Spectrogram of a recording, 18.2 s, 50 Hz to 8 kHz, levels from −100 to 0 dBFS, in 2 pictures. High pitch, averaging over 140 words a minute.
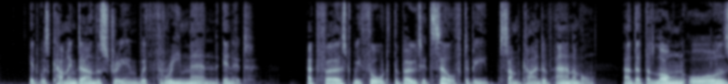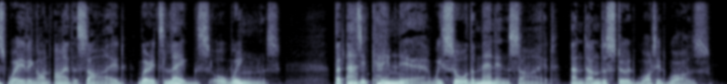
No: very low, 95 Hz; average, 180 wpm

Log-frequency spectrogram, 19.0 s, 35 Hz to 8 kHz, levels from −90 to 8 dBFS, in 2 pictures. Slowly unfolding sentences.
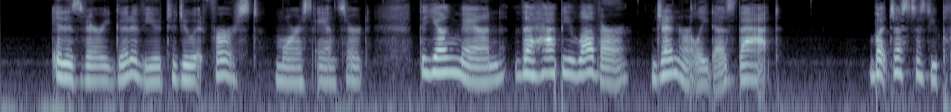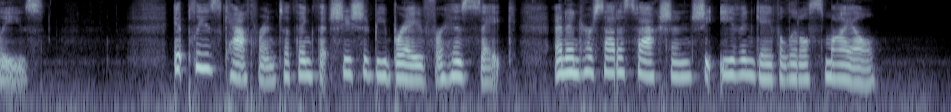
No: average, 150 wpm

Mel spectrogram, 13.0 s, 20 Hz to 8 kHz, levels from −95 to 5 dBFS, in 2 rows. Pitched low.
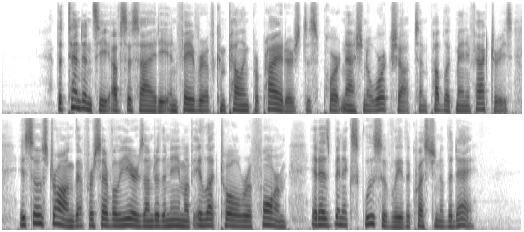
No: medium, 145 Hz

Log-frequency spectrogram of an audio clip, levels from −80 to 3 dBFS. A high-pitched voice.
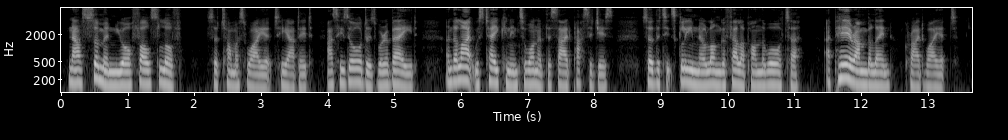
No: medium, 150 Hz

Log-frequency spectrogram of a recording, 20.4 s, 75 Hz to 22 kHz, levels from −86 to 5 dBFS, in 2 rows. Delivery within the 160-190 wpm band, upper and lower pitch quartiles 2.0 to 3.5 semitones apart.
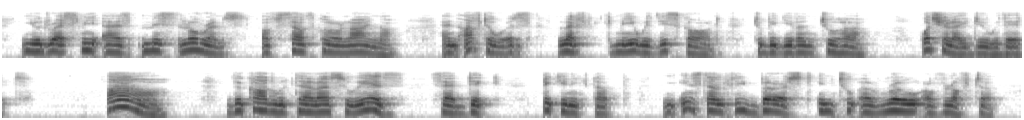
No: average, 140 wpm; average, 3.1 semitones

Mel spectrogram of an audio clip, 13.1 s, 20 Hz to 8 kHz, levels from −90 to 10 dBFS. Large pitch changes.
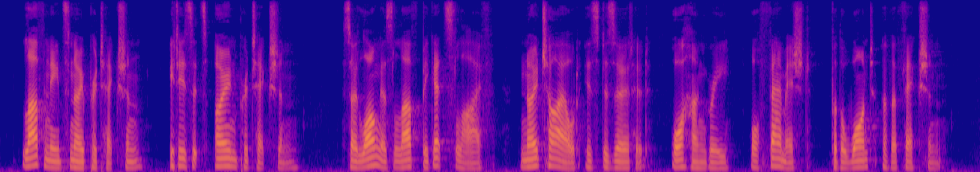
No: average, 3.5 semitones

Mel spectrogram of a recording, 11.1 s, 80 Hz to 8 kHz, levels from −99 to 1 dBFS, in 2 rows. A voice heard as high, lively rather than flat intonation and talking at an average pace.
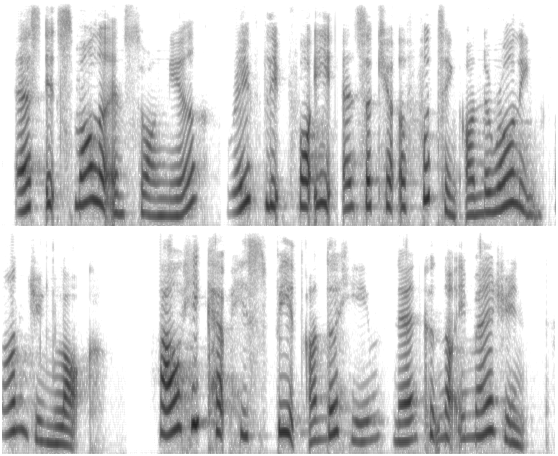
Yes: very high, 320 Hz; wide, 6.4 semitones; average, 165 wpm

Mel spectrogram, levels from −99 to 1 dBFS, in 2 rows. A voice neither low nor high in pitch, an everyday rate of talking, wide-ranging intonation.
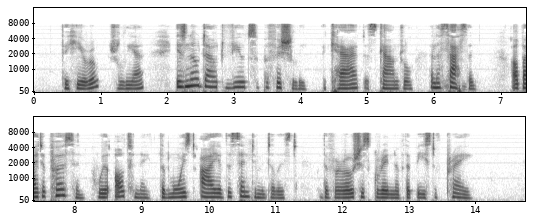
No: medium, 170 Hz; average, 145 wpm; average, 4.1 semitones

